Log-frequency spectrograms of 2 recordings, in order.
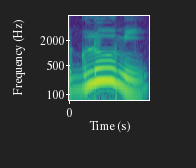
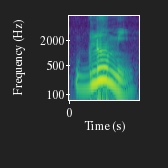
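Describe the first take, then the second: First: গ্লুমি as glu-mi, settled and falling; teacher repeating গ্লুমি as glu-mi; model pronunciation. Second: গ্লুমি as glu-mi, with a firm falling close; teacher confirming গ্লুমি as glu-mi; model pronunciation. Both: Shown as a demonstration. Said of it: "এখানে কিন্তু গ্লুমি উচ্চারণ হবে".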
